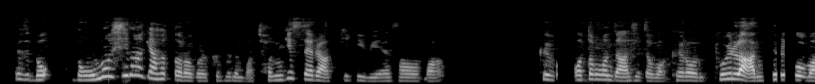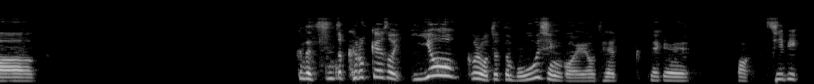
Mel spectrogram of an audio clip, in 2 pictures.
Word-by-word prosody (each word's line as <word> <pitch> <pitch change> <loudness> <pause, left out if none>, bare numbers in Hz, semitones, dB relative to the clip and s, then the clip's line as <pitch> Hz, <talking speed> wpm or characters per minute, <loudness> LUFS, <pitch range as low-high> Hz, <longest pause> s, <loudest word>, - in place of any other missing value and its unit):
그래서 245 -2 -6
너 215 +1 +2 0.3
너무 215 - +2
심하게 415 -4 +2
하셨더라고요. 195 -11 0
그분은 180 -2 -12
막 - - -13
전기세를 215 +3 -1
아끼기 180 +2 -6
위해서 165 0 -7
막 155 0 -6 0.9
그 225 -2 -2 0.2
어떤 225 +2 0
건지 215 -4 +1
아시죠? 170 -1 0
막 155 -1 -7
그런 185 -3 -2
보일러 245 0 +7
안 170 +2 +8
틀고 225 -4 +1
막 165 -1 +3 2.5
근데 275 -2 +2
진짜 280 +2 -4
그렇게 320 +4 -1
해서 300 -4 +1 0.2
2 245 +9 0
억을 385 -9 +3
어쨌든 225 +1 -3
모으신 225 - -1
거예요. 160 0 -5
됐 175 0 -6 0.3
되게 180 -3 -3 0.4
막 - - -9
집이 245 -1 -6
205 Hz, 275 characters per minute, -24 LUFS, 170-255 Hz, 2.5 s, 안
